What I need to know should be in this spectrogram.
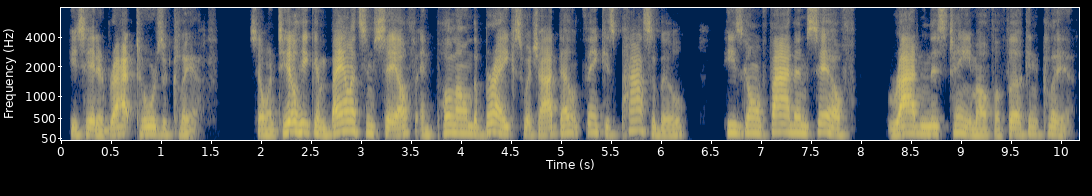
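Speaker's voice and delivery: put-on Southern pundit; Southern accent. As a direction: give the verdict in a folksy Southern accent. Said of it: "Southern accent".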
